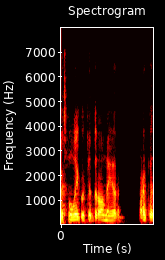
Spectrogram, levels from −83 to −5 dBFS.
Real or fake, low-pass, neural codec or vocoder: fake; 7.2 kHz; codec, 44.1 kHz, 3.4 kbps, Pupu-Codec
